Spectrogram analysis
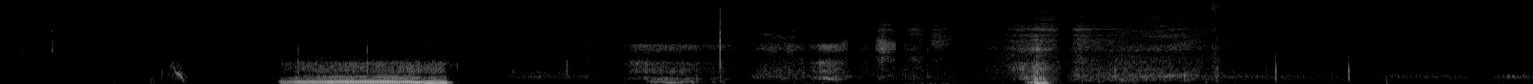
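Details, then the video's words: Wächter, a sleepy pet Great Dane, snores while asleep indoors: one loud, deep, rumbling snore lasting under two seconds, then a run of quieter uneven breaths and soft snuffles in a quiet room. "Great Dane Love Snoring"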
